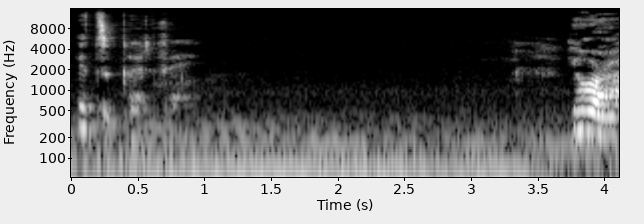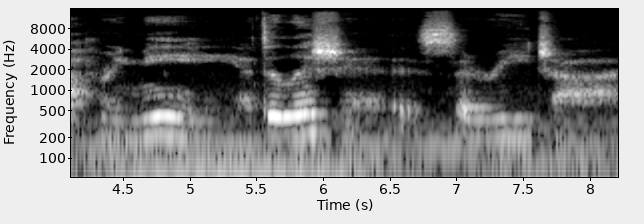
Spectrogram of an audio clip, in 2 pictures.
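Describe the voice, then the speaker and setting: Woman acting a smug vampire villainess, breathy asmr whisper, crawling hypnotic pace, clear noise behind her. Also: mid-range voice, a bit bright, rough recording. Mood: gloating. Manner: slow, hypnotic, lingering pauses and repetition. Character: condescending seductive female vampire feeding on human prey.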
